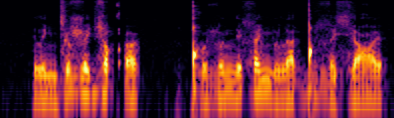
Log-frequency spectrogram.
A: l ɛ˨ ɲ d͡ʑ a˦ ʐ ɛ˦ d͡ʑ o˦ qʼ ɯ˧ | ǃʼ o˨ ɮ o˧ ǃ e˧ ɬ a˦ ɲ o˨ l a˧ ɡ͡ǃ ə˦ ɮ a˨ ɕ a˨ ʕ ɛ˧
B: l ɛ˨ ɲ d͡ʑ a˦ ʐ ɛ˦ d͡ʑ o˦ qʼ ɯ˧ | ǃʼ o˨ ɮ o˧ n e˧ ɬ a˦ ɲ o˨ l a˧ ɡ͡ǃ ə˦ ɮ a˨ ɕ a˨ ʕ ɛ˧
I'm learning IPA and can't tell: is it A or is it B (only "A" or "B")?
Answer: B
